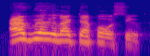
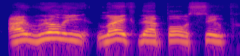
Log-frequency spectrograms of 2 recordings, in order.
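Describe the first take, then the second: First: It is said in a sincere, normal tone. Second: It is said in a sarcastic tone.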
